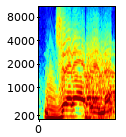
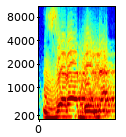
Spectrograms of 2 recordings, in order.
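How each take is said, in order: First: जरा in the phrase said "jara"; plain j sound. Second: जरा in the phrase said "zara"; nukta z sound. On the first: Teacher gives example meaning old age, j in जरा. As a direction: start जरा on a hard j. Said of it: "माने बुढ़ापा". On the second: Teacher gives example meaning a little, z in जरा. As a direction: buzz a z at the start of जरा. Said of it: "का अर्थ होता है थोड़ा सा". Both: Shown as a demonstration.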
